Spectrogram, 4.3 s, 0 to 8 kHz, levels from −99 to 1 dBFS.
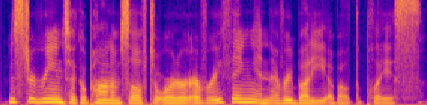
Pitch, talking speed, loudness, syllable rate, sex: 210 Hz, 185 wpm, -15 LUFS, 6.2 syllables/s, female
